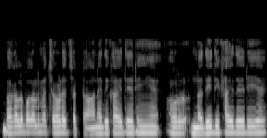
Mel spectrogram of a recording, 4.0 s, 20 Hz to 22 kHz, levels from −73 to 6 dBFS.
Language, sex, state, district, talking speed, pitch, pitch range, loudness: Hindi, male, Uttar Pradesh, Lalitpur, 225 wpm, 140 Hz, 135-145 Hz, -15 LUFS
